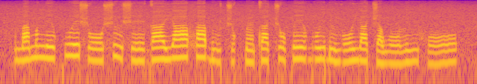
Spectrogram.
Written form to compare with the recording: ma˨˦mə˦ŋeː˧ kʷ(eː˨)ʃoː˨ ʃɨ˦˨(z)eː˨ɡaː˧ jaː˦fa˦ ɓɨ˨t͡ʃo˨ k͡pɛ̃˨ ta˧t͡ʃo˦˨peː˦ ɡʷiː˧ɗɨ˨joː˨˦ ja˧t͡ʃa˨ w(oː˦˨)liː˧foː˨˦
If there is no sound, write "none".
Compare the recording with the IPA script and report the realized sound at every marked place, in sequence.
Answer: eː˦, ʃ, oː˨

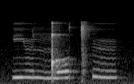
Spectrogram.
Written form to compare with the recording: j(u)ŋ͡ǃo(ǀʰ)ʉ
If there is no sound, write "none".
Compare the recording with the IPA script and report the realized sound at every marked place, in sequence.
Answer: ʉ, ǀʰ

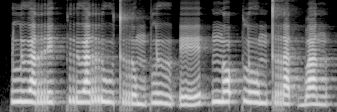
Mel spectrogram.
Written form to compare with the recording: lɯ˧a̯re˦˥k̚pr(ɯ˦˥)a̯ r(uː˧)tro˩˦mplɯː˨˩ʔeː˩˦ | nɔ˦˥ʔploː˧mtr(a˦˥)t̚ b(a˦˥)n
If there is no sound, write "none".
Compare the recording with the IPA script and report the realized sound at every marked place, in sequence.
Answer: ɯ˦˥, uː˧, a˨˩, a˧

